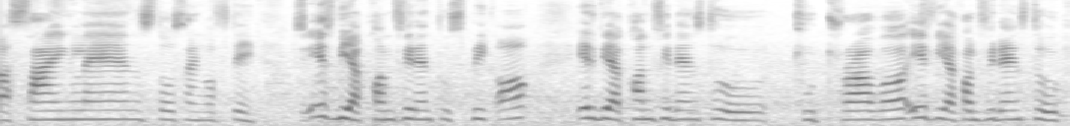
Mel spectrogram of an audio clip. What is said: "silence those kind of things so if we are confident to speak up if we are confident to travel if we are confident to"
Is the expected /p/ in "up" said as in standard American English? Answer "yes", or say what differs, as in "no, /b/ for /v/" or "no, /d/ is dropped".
no, /f/ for /p/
